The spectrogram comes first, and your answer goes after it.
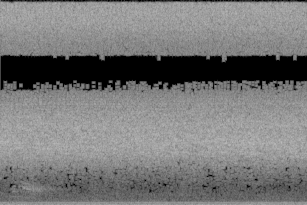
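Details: Summer cicada chorus at Shakujii Park in Tokyo, a steady, shrill, hiss-like drone that never pauses, with a low rumble of background noise underneath.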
